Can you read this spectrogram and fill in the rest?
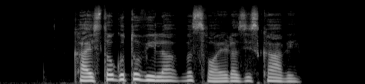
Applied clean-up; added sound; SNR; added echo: neural mask model Resemble Enhance denoiser.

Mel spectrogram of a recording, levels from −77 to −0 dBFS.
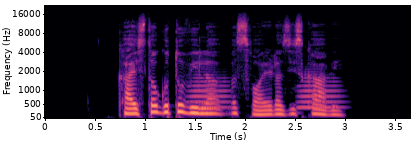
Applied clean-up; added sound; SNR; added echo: classical method Wiener filter.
